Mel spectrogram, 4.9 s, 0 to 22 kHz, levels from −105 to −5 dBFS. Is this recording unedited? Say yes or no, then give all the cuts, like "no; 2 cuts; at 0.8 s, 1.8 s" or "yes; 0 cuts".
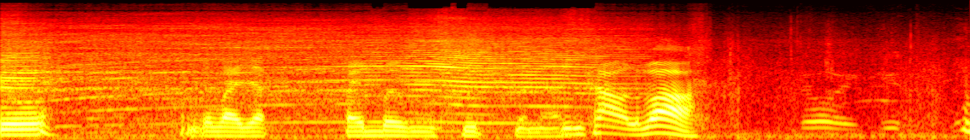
no; 1 cut; at 3.0 s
